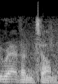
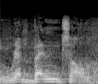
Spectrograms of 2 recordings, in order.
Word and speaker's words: Reventon: a v Reventon no I know it's spelled with a V but it's pronounced with a B why I don't know they've told us it's B Renton anyway it has a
